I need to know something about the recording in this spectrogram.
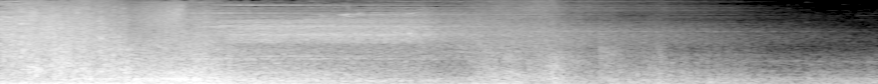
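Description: A triumphant game fanfare swells and then slowly fades away.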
